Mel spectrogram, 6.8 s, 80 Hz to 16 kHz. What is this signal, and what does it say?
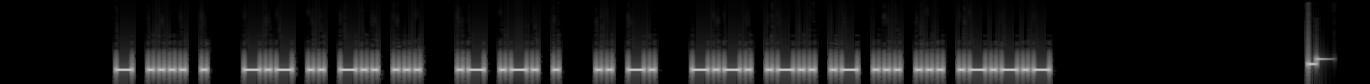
Morse code, heard as a keyed tone, about 44 wpm, 700 Hz. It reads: THE KIDS ARE IN CLASS.
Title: Easy Phrases 45wpm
